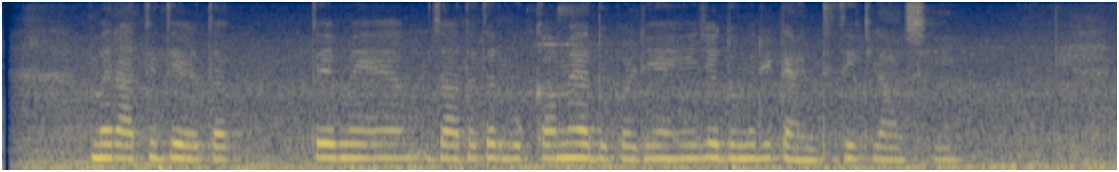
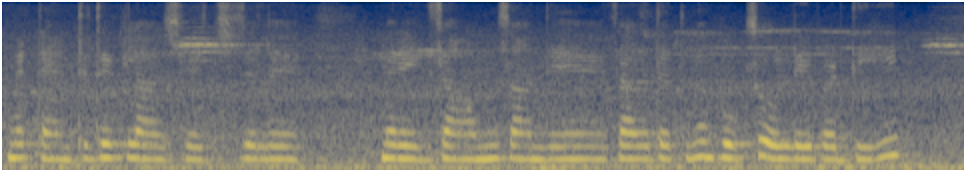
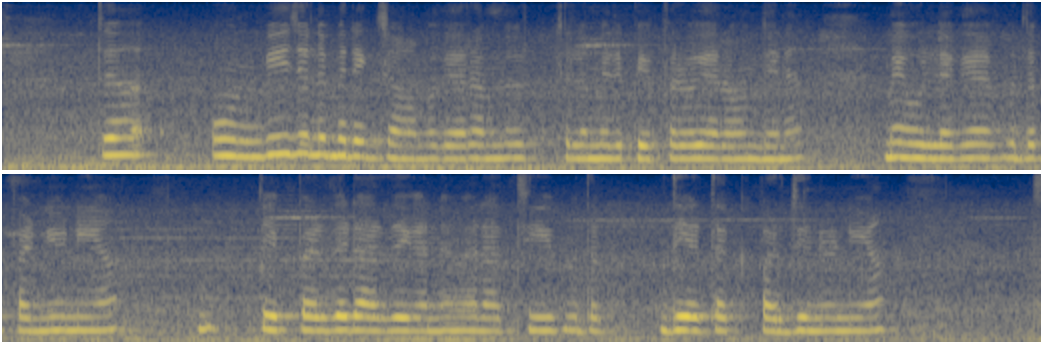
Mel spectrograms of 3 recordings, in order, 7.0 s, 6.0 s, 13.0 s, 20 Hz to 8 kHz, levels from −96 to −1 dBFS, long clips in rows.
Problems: constant background noise, echo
